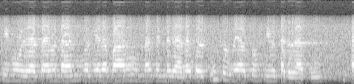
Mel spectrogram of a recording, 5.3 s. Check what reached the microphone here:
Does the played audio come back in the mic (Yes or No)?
Yes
